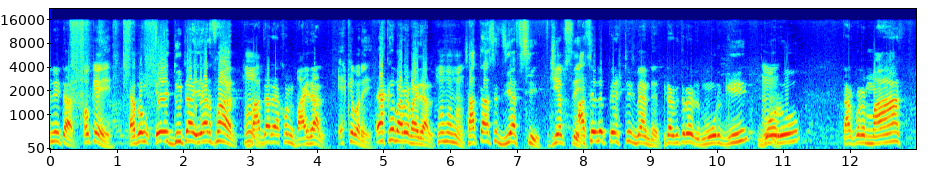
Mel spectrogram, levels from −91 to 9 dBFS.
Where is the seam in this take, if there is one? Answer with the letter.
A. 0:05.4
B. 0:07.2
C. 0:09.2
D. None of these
C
